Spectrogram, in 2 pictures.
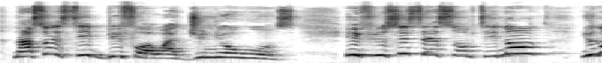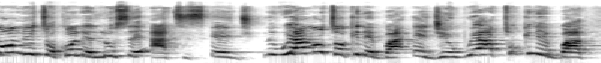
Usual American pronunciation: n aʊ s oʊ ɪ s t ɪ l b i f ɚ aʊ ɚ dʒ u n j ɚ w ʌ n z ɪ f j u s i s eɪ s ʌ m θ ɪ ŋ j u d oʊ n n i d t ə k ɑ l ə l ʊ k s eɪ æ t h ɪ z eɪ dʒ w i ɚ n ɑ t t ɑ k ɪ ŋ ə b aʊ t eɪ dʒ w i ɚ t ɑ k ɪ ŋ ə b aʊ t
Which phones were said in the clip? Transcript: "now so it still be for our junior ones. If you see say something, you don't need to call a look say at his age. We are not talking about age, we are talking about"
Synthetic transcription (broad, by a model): n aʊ s oʊ ɪ s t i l b i f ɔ aʊ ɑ dʒ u n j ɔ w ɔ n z ɪ f j u s i s eɪ s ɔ m t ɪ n j u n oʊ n n i d t ə k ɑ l ə l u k s eɪ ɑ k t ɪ s eɪ dʒ w i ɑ n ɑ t t ɑ k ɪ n ə b aʊ t eɪ dʒ w i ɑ t ɑ k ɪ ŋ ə b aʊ t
